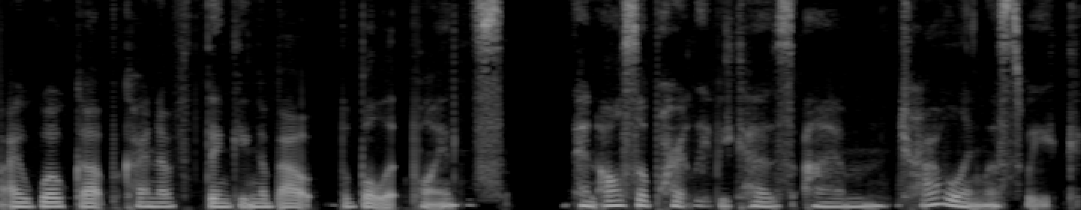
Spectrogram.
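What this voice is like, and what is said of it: Groggy just-woke-up voice. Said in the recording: “You may hear in my voice that I just got out of bed.”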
